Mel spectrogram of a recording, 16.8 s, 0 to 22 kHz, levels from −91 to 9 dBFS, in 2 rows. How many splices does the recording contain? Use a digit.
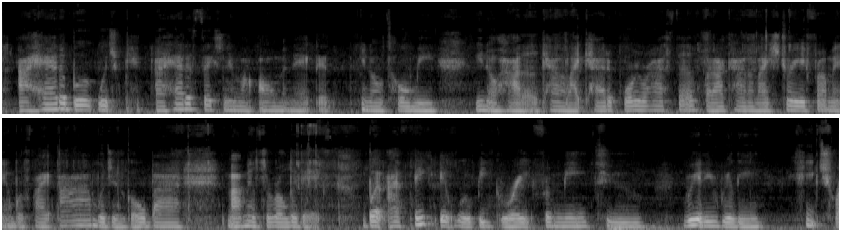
0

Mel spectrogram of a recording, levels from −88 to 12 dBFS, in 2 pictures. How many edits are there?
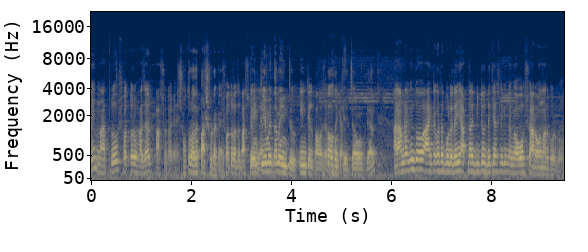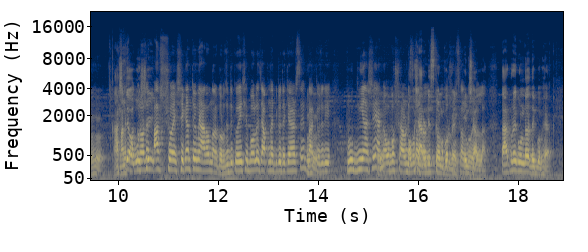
0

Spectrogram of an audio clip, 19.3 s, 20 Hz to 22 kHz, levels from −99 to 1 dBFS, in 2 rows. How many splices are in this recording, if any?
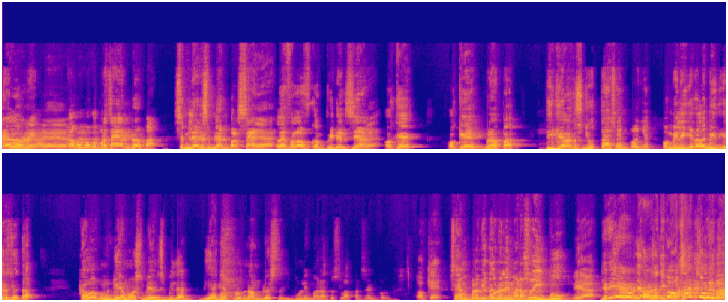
0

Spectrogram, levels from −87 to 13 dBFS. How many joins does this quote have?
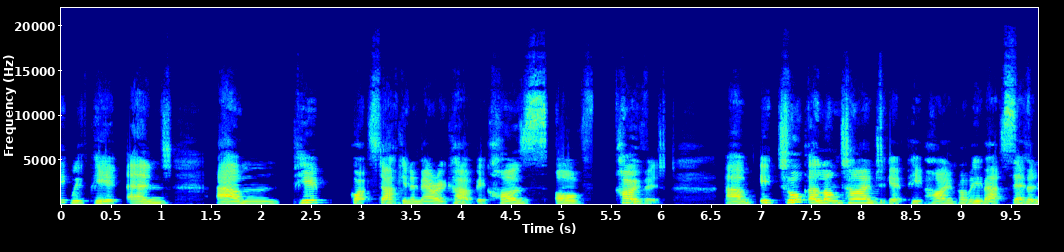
0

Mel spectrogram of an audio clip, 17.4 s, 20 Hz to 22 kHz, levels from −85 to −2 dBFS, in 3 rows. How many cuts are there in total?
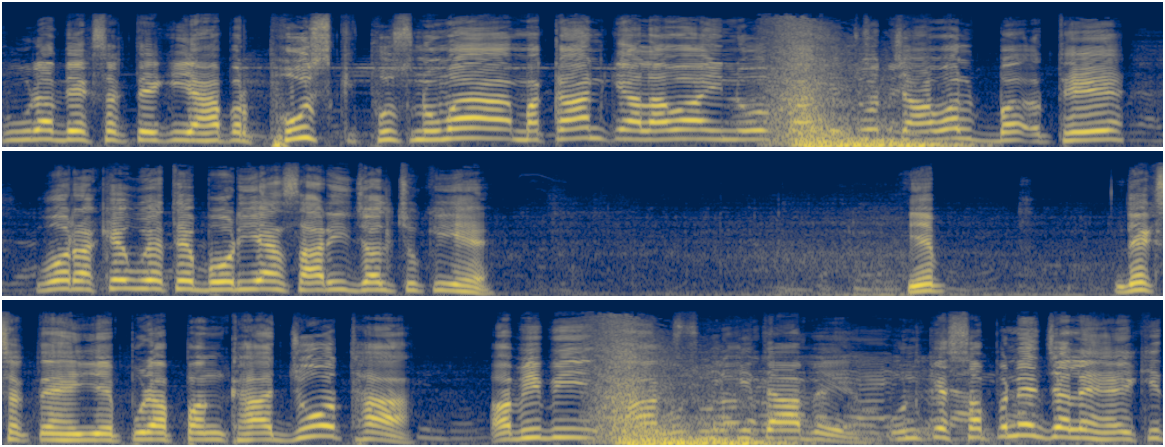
2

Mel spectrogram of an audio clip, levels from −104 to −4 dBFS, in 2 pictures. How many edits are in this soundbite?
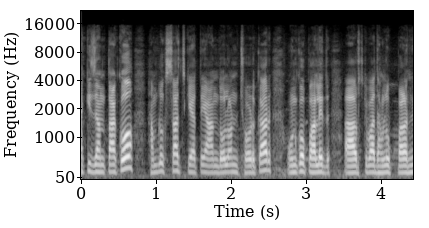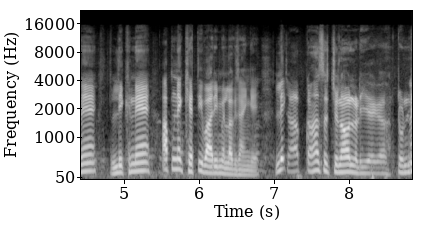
1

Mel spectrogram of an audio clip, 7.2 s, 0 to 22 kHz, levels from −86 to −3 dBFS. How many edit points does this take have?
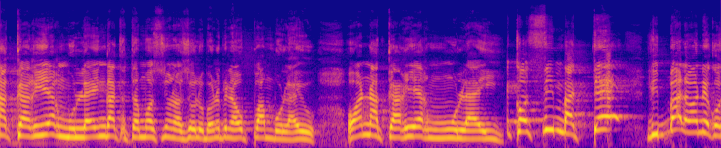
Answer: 1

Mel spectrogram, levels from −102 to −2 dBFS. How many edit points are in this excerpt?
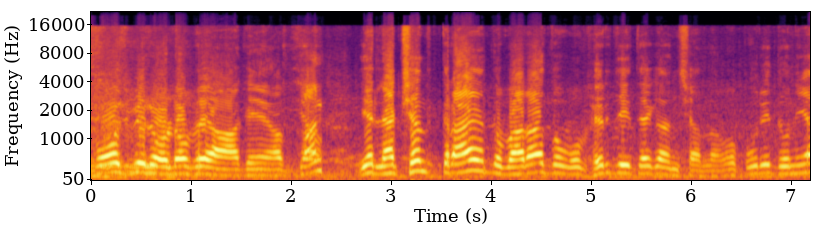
1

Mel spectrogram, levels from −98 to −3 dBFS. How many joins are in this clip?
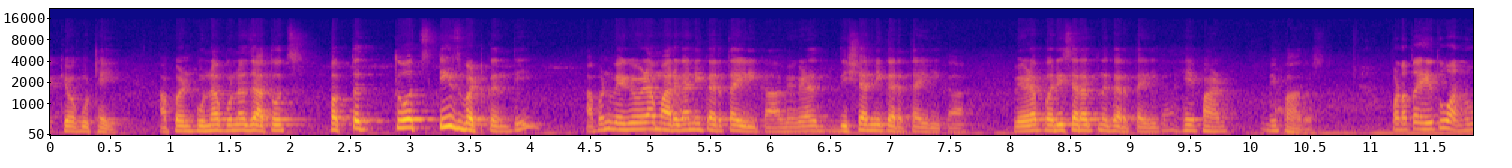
0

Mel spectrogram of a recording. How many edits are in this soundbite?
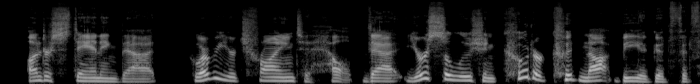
1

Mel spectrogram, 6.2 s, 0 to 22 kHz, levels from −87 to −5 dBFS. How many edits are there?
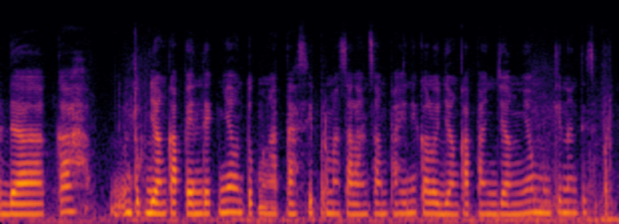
1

